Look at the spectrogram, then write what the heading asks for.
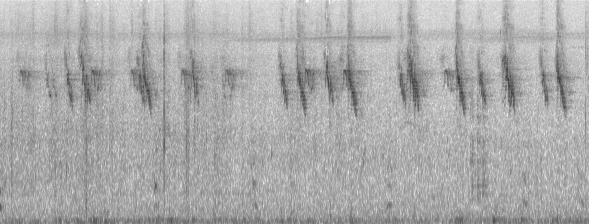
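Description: A bird calling over and over: short, high chirps that sweep downward, coming two or three a second, often in quick pairs.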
